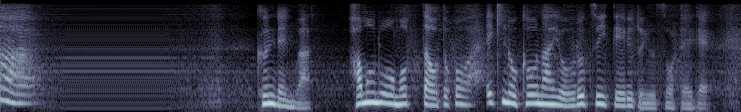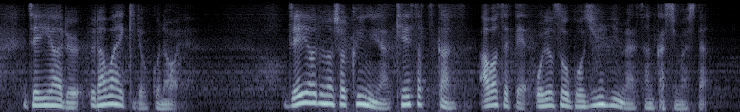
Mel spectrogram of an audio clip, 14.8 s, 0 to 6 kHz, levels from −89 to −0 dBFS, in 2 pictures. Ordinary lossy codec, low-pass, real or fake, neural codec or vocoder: none; 5.4 kHz; fake; codec, 16 kHz, about 1 kbps, DyCAST, with the encoder's durations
